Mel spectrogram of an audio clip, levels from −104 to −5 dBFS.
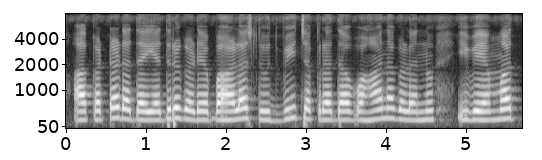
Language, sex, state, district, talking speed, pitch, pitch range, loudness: Kannada, female, Karnataka, Bidar, 95 wpm, 230 Hz, 225-255 Hz, -16 LUFS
